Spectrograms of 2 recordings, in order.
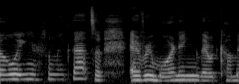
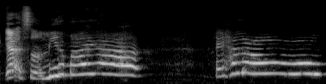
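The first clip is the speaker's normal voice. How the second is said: high, loud, slow coaxing singsong; 10 dB louder, much slower than usual. Real, not acted. Talks to baby son.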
